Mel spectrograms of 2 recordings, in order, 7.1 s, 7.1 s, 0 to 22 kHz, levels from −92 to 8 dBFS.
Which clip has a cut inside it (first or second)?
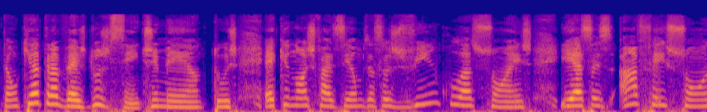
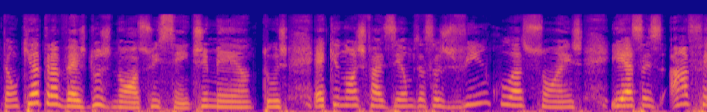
first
